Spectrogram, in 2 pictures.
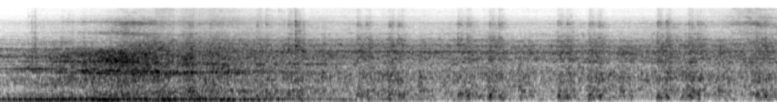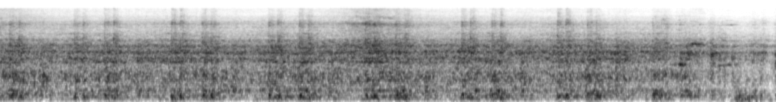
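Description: A Thai railways QSY-class diesel-electric locomotive passing close by, its engine drone loudest about two seconds in, followed by the passenger coaches' wheels clicking in a steady rhythm over the rail joints as the train runs through the station.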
